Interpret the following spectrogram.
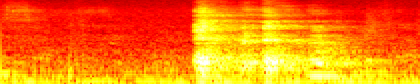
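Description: A person coughing: two short coughs about a second in.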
